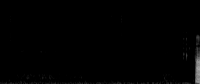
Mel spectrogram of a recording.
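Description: Near silence broken by a few faint, short computer clicks as the script is restarted.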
